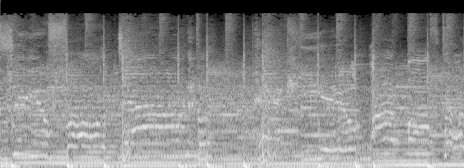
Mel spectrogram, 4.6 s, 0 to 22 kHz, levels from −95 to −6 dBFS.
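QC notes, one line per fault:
1.97–1.99 s, skip ahead: playback jumps forward with no gap or fill, and the material on either side is spliced almost directly. Roughly 0.7 s of audio is absent, so the sound lurches abruptly at the join. The buffered backlog was discarded rather than played, likely because the jitter buffer overflowed with later audio already queued. Playback latency drops by around the same 0.7 s immediately after the jump.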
